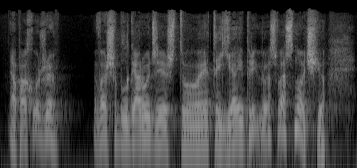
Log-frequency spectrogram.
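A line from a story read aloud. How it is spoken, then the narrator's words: Cheerful. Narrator (Russian): весело сказал извозчик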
